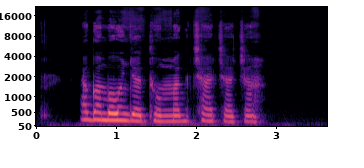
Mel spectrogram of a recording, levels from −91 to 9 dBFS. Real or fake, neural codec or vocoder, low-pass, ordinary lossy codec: real; none; none; none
